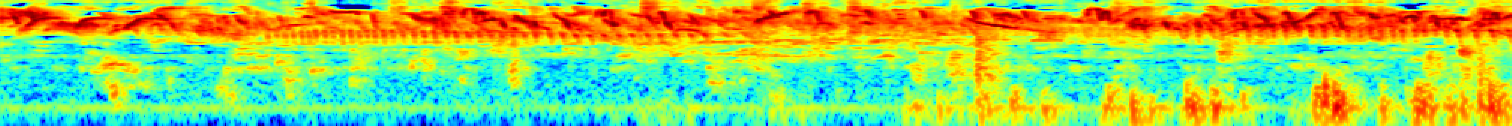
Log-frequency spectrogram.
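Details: Yellow-fronted canary, known locally as mozambik, a yellow finch kept as a pet songbird, sings a fast continuous warble of high twittering notes, trills and buzzy rattles with no pauses; faint low hum beneath.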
